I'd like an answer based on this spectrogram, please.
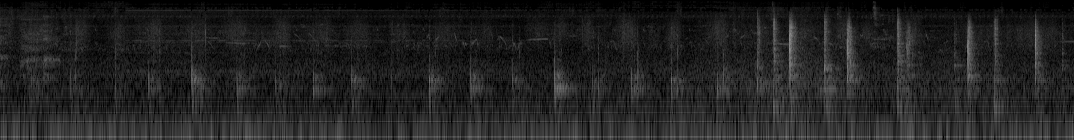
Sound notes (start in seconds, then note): none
